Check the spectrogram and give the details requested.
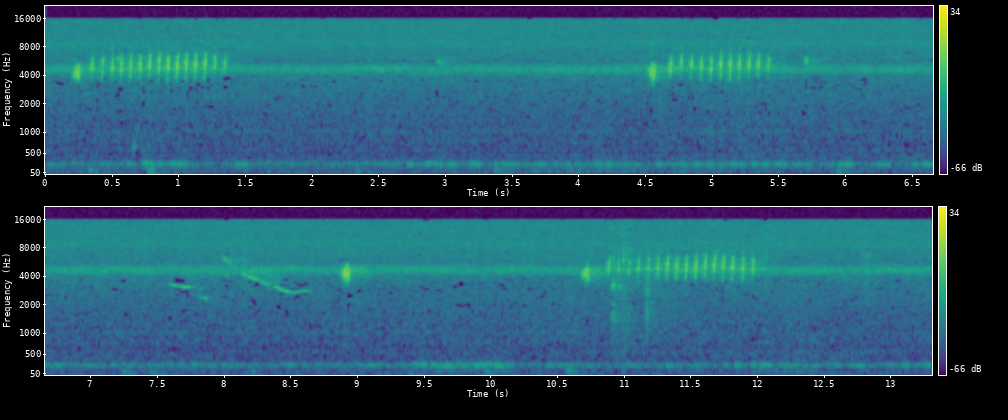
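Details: One Savannah sparrow sitting still in Florida during winter gives three separate buzzy high trills, each about a second of rapid pulses, several seconds apart, with a few soft slurred notes between and steady hiss behind.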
